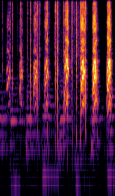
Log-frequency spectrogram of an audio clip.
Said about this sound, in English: Oh, that is one angry little dog. Calm down there, buddy. Don't get near it. These chihuahuas are deadlier than shark-infested water.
